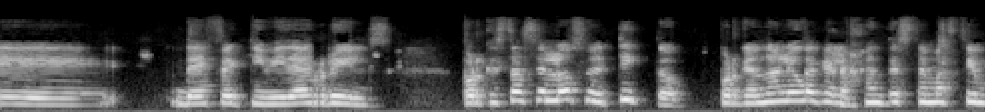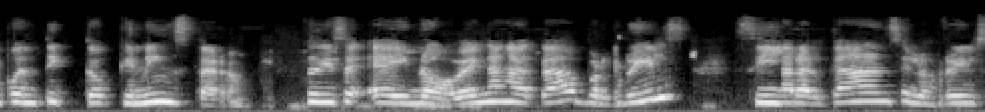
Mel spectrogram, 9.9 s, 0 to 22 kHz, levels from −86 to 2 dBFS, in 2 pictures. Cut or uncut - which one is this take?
cut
